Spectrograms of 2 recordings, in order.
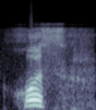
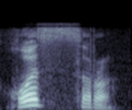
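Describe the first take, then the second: First: The final R is weak and unvoiced. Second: The final R is clearly voiced. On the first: The speaker calls it wrong. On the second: The speaker calls it right. "Put the voice"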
